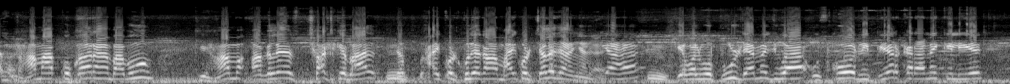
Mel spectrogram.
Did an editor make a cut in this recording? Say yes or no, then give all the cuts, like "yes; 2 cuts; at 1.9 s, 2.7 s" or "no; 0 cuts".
yes; 1 cut; at 6.0 s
